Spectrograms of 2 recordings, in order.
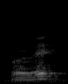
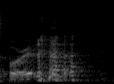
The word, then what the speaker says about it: Ford: how do you say your last name? Foray. No, it's Ford.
